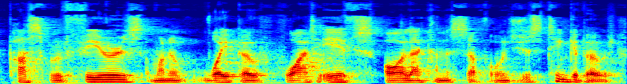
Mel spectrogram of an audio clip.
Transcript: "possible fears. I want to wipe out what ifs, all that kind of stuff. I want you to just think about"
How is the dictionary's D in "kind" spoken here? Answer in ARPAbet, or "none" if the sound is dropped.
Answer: none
